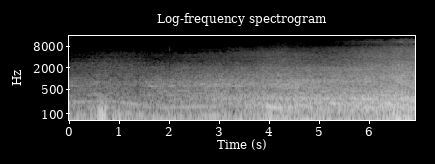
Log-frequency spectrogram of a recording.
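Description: A motor vehicle approaching on the road: engine hum and tyre noise growing steadily louder.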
